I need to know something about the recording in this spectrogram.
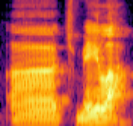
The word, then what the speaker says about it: Cmejla: He's working for the brand you already know, I think, from LinkedIn, called Chili Piper, and his name is Cmejla. Did I pronounce it right?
